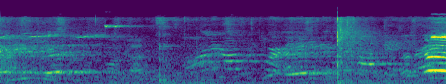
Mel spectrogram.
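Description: Players' voices echoing in a gymnasium, with one sharp smack of a volleyball about three and a half seconds in.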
